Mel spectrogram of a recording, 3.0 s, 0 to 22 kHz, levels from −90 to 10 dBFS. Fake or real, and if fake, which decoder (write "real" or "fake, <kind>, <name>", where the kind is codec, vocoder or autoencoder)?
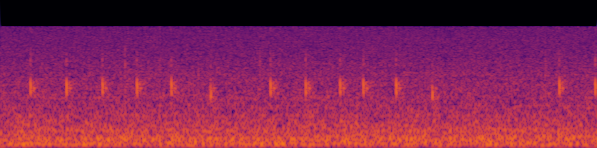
real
